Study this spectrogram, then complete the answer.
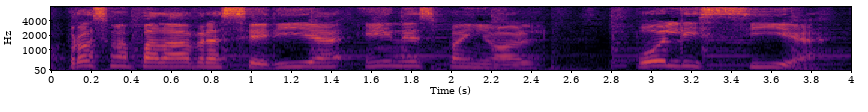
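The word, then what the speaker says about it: policía: Nossa próxima palavra seria, em espanhol, policia, e em português seria polícia. Nesse caso, a palavra em espanhol tem a sílaba mais forte como si, e no português a sílaba mais forte seria li.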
